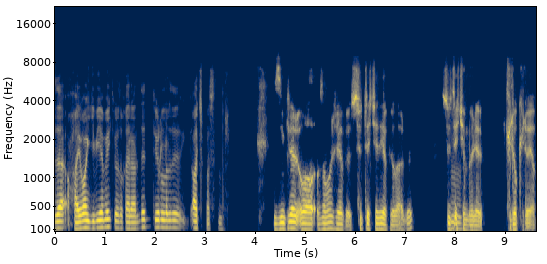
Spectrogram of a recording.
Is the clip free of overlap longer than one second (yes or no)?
yes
